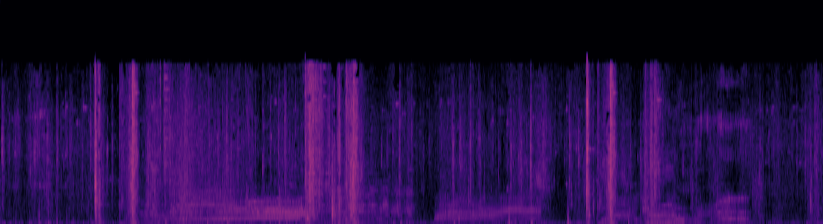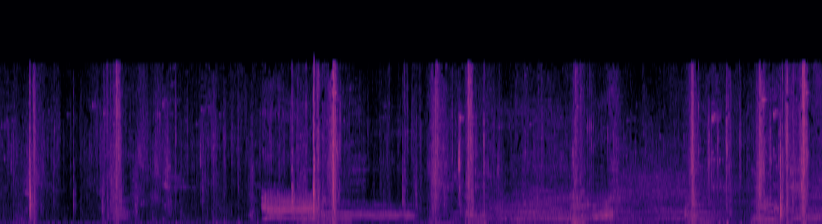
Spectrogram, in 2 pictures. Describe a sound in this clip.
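A bowstring snaps as arrows are loosed.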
